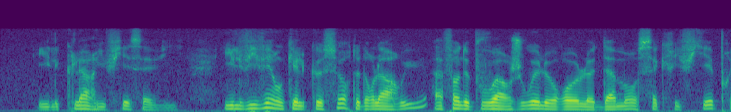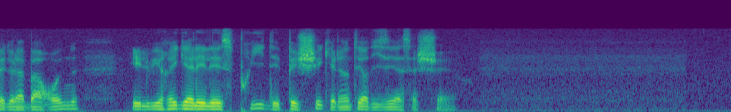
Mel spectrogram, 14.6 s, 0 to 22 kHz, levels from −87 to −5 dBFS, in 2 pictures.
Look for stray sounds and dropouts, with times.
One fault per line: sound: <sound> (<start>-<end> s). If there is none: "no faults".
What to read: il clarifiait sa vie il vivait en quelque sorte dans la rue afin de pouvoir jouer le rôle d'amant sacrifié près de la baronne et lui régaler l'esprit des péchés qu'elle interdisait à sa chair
no faults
